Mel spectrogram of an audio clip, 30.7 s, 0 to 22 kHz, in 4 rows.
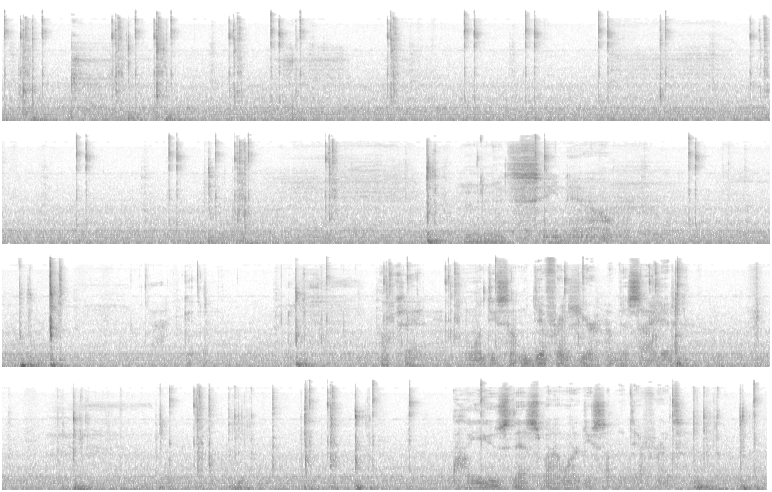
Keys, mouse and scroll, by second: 0.0 shift+middle click, 0.4 middle click, 1.3 shift+middle click, 1.7 middle click, 2.7 click, 3.0 middle click, 4.6 click, 6.6 middle click, 8.4 click, 9.8 shift+middle click, 10.1 middle click, 11.9 n, 13.0 click, 14.5 click, 18.3 n, 18.6 middle click, 20.3 click, 21.2 middle click, 22.1 Tab, 23.7 ctrl+KP_3, 24.4-25.4 scroll up 6, 24.7 shift+middle click, 25.4 alt+a, 25.8-26.1 scroll down 3, 26.1 shift+middle click, 26.6 b, 27.8 click, 30.1 alt+a, 30.4 b.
